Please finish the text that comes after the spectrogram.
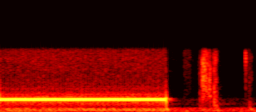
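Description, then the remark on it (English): A steady, loud telephone dial tone hums for under two seconds as a call is placed to a grand prize winner, then cuts off abruptly, followed by a few faint, brief clicks and noises on the line. “Let's get Amber on the phone here.”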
